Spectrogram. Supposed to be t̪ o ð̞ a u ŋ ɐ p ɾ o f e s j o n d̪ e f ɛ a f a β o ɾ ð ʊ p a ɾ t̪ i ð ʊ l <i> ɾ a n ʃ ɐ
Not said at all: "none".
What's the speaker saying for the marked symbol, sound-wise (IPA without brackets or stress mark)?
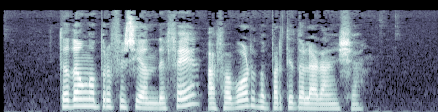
a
